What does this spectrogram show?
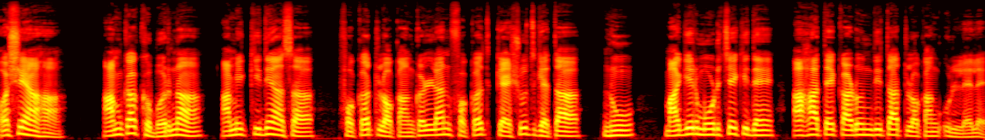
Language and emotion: Goan Konkani, neutral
